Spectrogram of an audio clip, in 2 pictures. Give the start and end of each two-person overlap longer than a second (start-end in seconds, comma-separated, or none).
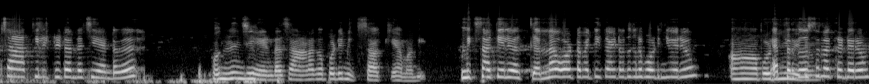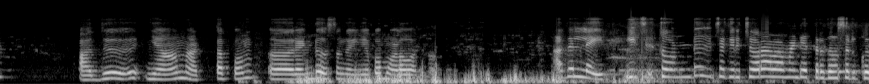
none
